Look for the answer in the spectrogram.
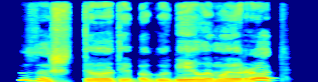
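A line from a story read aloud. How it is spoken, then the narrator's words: Quiet. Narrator (Russian): заговорил он тихо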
